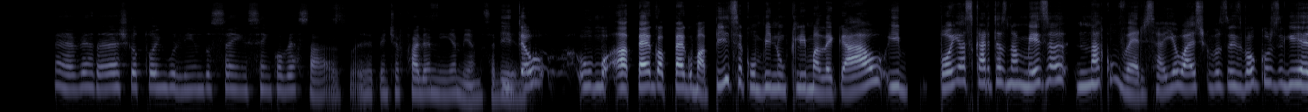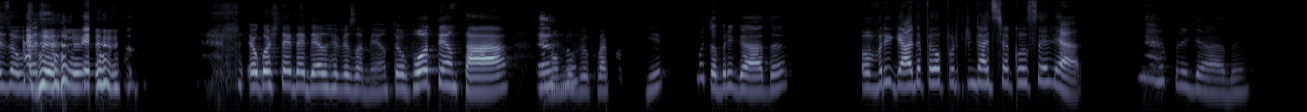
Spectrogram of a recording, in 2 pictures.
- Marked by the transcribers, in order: other background noise; laugh; chuckle
- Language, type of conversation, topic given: Portuguese, advice, Como foi a conversa com seu parceiro sobre prioridades de gastos diferentes?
